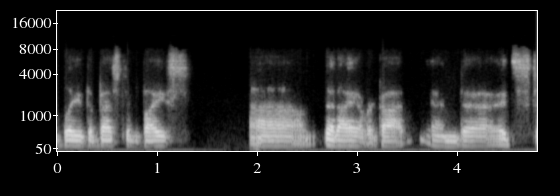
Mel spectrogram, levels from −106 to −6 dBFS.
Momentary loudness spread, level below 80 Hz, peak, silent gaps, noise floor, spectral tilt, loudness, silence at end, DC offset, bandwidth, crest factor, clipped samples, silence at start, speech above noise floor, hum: 11 LU; -72 dBFS; -10 dBFS; none; -83 dBFS; -4.5 dB/octave; -28 LUFS; 0 s; under 0.1%; 8.2 kHz; 18 dB; under 0.1%; 0 s; 56 dB; none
